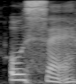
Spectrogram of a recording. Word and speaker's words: Auxerre: Yes, Auxerre. Auxerre. Yes. Is that A-U-X? Is that how you pronounce it? Say it again. Auxerre.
